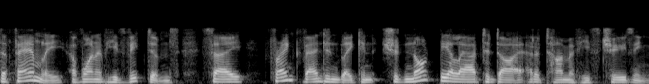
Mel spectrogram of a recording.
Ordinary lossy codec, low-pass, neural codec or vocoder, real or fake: Opus, 64 kbps; 5.4 kHz; vocoder, 22.05 kHz, 80 mel bands, Vocos; fake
